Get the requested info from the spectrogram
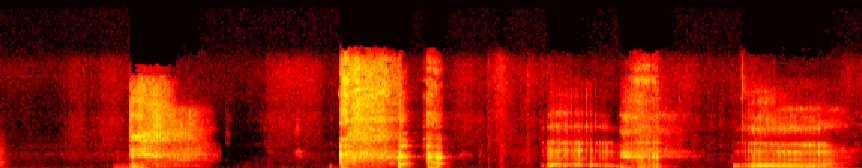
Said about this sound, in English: Every episode, we all just rip a fart.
